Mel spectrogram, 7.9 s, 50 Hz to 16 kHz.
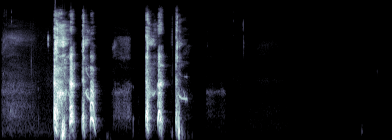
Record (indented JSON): {
  "cough_length": "7.9 s",
  "cough_amplitude": 30695,
  "cough_signal_mean_std_ratio": 0.22,
  "survey_phase": "beta (2021-08-13 to 2022-03-07)",
  "age": "45-64",
  "gender": "Female",
  "wearing_mask": "No",
  "symptom_none": true,
  "smoker_status": "Current smoker (e-cigarettes or vapes only)",
  "respiratory_condition_asthma": false,
  "respiratory_condition_other": false,
  "recruitment_source": "REACT",
  "submission_delay": "2 days",
  "covid_test_result": "Negative",
  "covid_test_method": "RT-qPCR"
}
